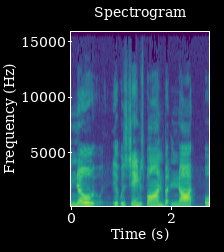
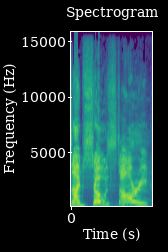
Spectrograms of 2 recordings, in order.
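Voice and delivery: put-on loud, high, drawn-out childlike apology; excited kid; 4 semitones higher, 8 dB louder, much slower than usual. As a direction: gush it like an overawed kid. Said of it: "And he's like".

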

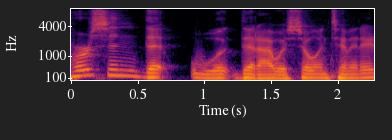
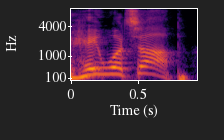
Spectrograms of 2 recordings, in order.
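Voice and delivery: radio DJ voice; 8 semitones higher than usual. Retold or imitated. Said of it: "go out in front of huge crowds to say".

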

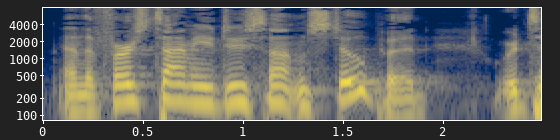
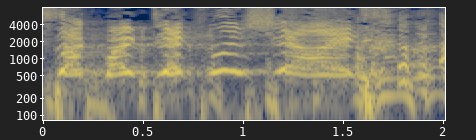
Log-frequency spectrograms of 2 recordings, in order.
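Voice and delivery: very high parrot squawk; shrieking parrot echo; awful parrot. Acted. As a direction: screech it back like a parrot. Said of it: "he's like an awful parrot".

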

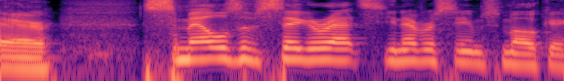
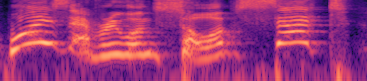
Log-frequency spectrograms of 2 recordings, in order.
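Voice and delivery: high-pitched, naive tourist questioning; drawn-out, high-voiced innocent bewilderment; clueless tourist; 9 semitones higher, slower than usual. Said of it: "you're like".

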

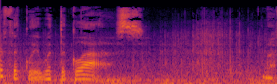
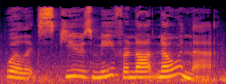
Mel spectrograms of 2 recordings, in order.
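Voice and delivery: high, loud sarcastic huff; sassy; 6 semitones higher, 6 dB louder than usual. Acted. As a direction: snap back with crossed arms. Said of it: "I say, crossing my arms".

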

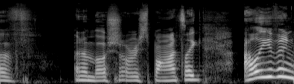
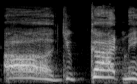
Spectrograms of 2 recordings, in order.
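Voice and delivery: higher, hammed-up defeated outcry; mock exasperation; 4 semitones higher, slower than usual. Viewer caught crying at a bad movie, mock-exasperated. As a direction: concede defeat with comic outrage. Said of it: "And here I am crying".

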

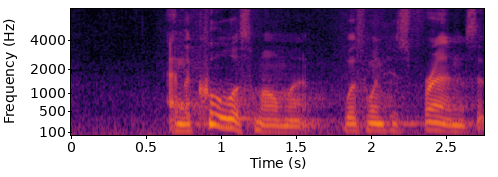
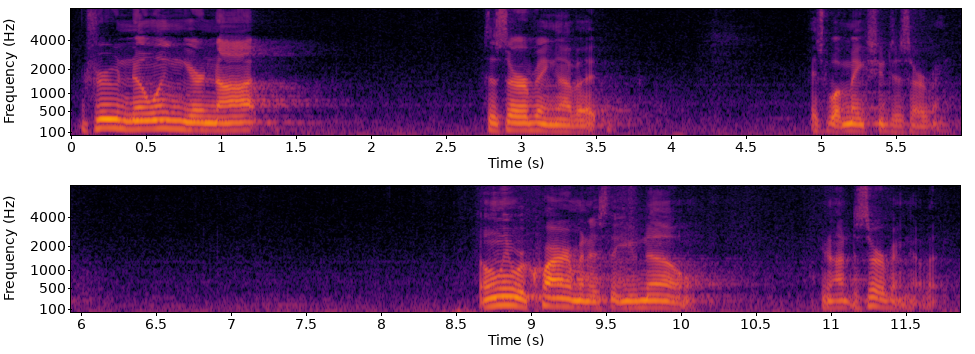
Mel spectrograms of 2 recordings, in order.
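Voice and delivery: gentle reassurance; 2 semitones lower than usual. Retold or imitated. Wife gently answers hesitant Drew.

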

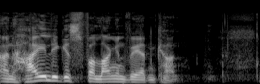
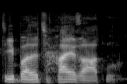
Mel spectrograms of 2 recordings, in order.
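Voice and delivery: ordinary talk, nothing marked

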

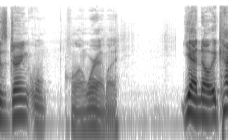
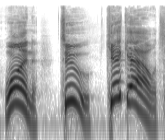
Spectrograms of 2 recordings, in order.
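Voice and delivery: excited count; 7 semitones higher, 4 dB louder, much slower than usual. Acted. Play-by-play pin count.

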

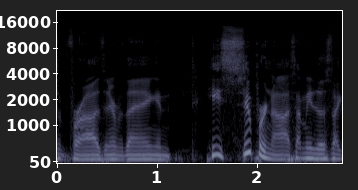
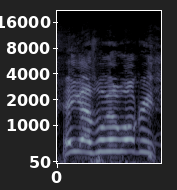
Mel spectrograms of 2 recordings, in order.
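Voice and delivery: very high, loud put-on cashier voice; mocking cashier greeting; 14 semitones higher, 10 dB louder, faster than usual. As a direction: squeal it like a parody clerk. Friend mimics cashier greeting.

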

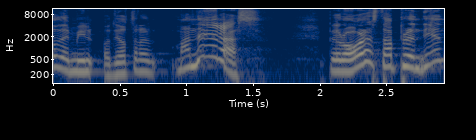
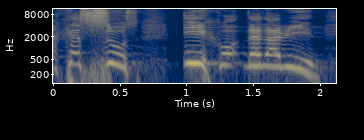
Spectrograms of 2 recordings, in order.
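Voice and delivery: loud, raised cry for attention; insistent shouting; 3 semitones higher, 10 dB louder, slower than usual. Acted. Preacher voices Bartimeo calling louder despite hushing, insistent shout. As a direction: shout it out over the crowd. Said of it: "más le decía".

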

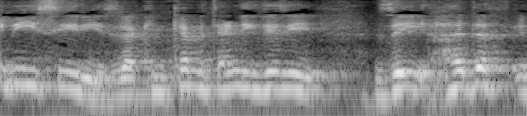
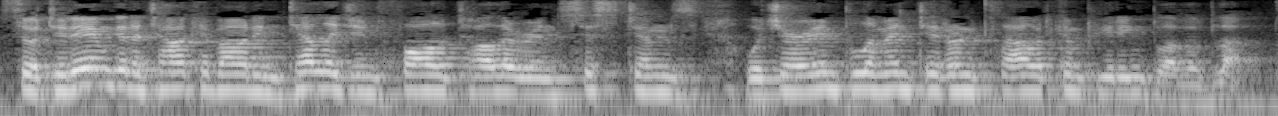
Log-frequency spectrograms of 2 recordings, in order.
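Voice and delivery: smooth, connected American English delivery; fluent American accent; much slower than usual. Shown as a demonstration. Second conference speaker opening a talk, fluent American accent. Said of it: "واحد يقول".

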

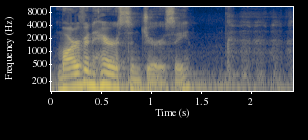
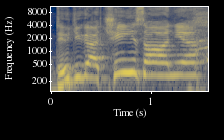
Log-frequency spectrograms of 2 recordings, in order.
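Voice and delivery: much higher and louder, a passerby calling out; high, loud imitation of a gawking stranger; mocking stranger; 12 semitones higher, 4 dB louder than usual. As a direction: pitch it way up like a random fan pointing it out. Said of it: "people are like".

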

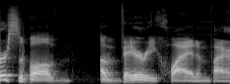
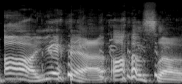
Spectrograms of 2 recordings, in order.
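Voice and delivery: high, loud "Oh, yeah" dissolving into a laugh on "awesome"; laughing delight; 13 semitones higher, 4 dB louder, slower than usual. Retold or imitated. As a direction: cheer back at the heckler, amused. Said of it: "And I'd be like".

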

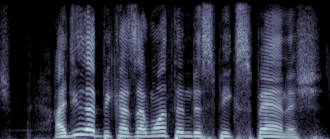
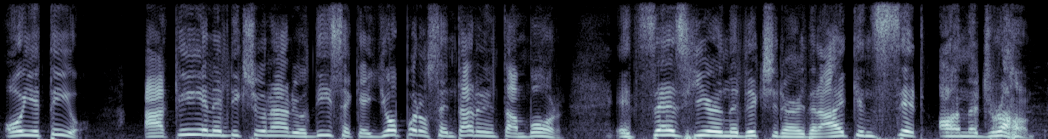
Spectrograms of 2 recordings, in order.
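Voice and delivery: put-on higher, louder voice of an insistent child; acted small son; 4 semitones higher, 6 dB louder than usual. Son citing the dictionary to his uncle, acted child voice. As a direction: announce it like a triumphant little boy, lightly acted. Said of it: "and he goes".

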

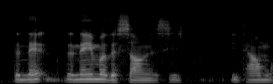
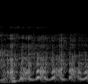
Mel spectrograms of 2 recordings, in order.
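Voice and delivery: high, thin put-on voice; faster than usual. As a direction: ask it in a squeaky high voice. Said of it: "And it's like".

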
